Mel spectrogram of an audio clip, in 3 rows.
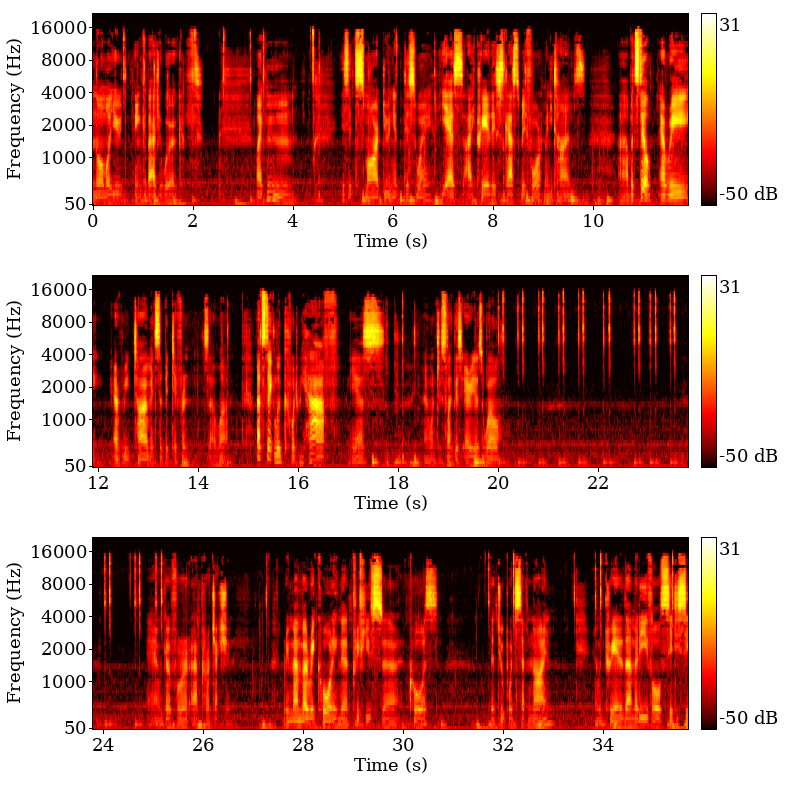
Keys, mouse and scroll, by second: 1.1-1.6 shift+middle drag, 1.6 b, 2.8 b, 4.5 middle click, 5.4-5.9 scroll up 1, 5.9 shift+middle click, 6.8 KP_3, 8.2-12.3 shift+middle drag, 14.4-16.5 middle drag, 16.7 middle click, 17.7-18.2 scroll down 4, 18.2 middle click, 18.6-20.0 scroll up 2, 20.0 shift+click, 20.4 shift+click, 20.8 shift+click, 21.2 shift+click, 21.6 shift+click, 22.1 shift+click, 22.7 shift+click, 23.1 shift+click, 23.4 shift+click, 24.0 shift+click, 24.6 shift+click, 25.0 shift+click, 25.9 KP_1, 27.2 KP_3, 28.2 u, 31.4 b, 32.7 s, 34.2 s, 35.4 g.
